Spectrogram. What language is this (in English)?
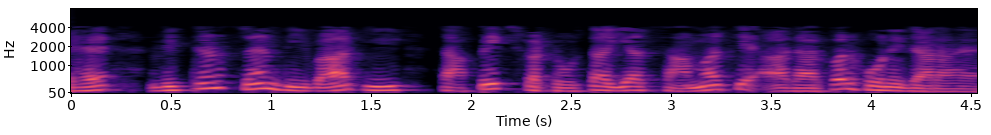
Hindi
